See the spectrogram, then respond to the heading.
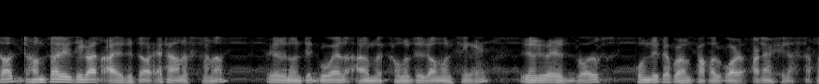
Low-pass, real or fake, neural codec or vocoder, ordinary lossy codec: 3.6 kHz; fake; codec, 16 kHz, 1 kbps, FreqCodec, larger model; none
